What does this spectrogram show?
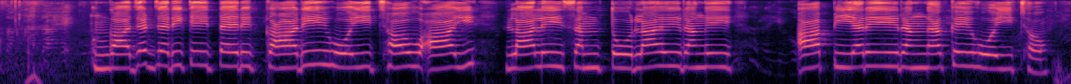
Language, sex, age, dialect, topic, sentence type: Maithili, female, 25-30, Bajjika, agriculture, statement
